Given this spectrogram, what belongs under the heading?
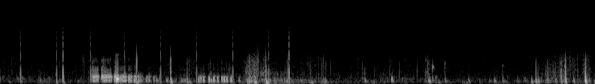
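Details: Upset digestion while eating a burger and fish fries, recorded with a microphone: loud gurgling and bubbling stomach rumbles with crackly pops and longer growls; active bowel sounds (borborygmi) during digestion.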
